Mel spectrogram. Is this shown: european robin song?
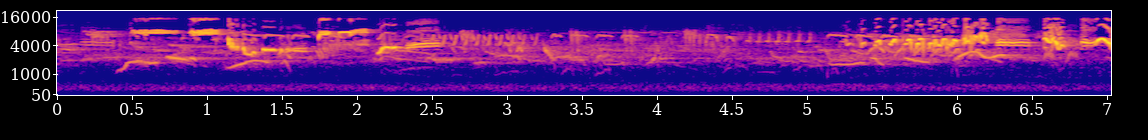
yes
